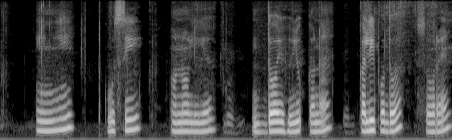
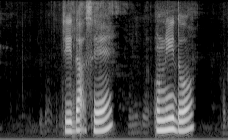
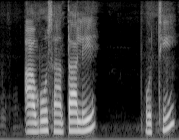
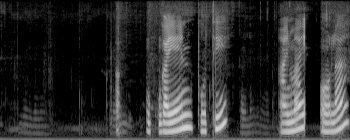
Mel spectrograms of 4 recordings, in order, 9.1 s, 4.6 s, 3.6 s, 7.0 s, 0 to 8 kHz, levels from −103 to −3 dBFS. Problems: none marked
